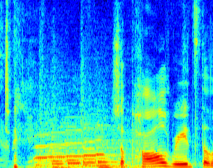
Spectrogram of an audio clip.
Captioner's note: bright chime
